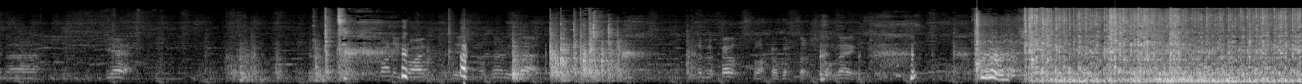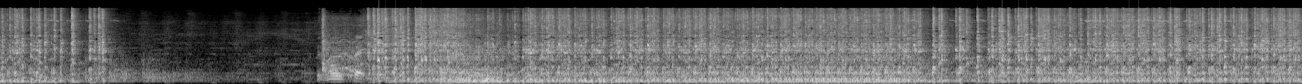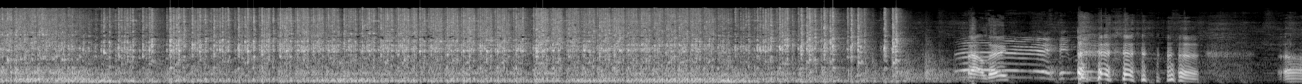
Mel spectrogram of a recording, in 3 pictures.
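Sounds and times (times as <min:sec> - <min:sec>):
car engine running loudly: 0:10.1 - 0:15.2, 0:16.3 - 0:35.6.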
